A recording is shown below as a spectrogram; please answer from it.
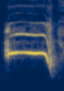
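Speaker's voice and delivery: a sudden high loud squeal of delight; excited squeal. Real, not acted. Vlogger to viewers about a romance book, a loud high squeal. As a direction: squeal like the book broke you.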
